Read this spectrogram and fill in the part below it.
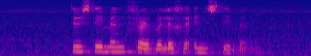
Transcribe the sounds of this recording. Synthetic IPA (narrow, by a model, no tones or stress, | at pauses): tustɛməŋfrɛjvələχəʔənstɛməŋ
